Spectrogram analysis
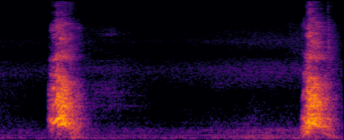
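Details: Small dog indoors that won't share its food, giving two short loud barks about two and a half seconds apart, with quiet low grumbling between them in a small room.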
